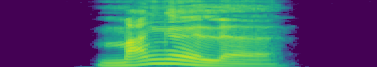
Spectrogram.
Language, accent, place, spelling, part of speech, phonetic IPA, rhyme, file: German, Germany, Berlin, mangele, verb, [ˈmaŋələ], -aŋələ, De-mangele.ogg
- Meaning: inflection of mangeln: 1. first-person singular present 2. singular imperative 3. first/third-person singular subjunctive I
